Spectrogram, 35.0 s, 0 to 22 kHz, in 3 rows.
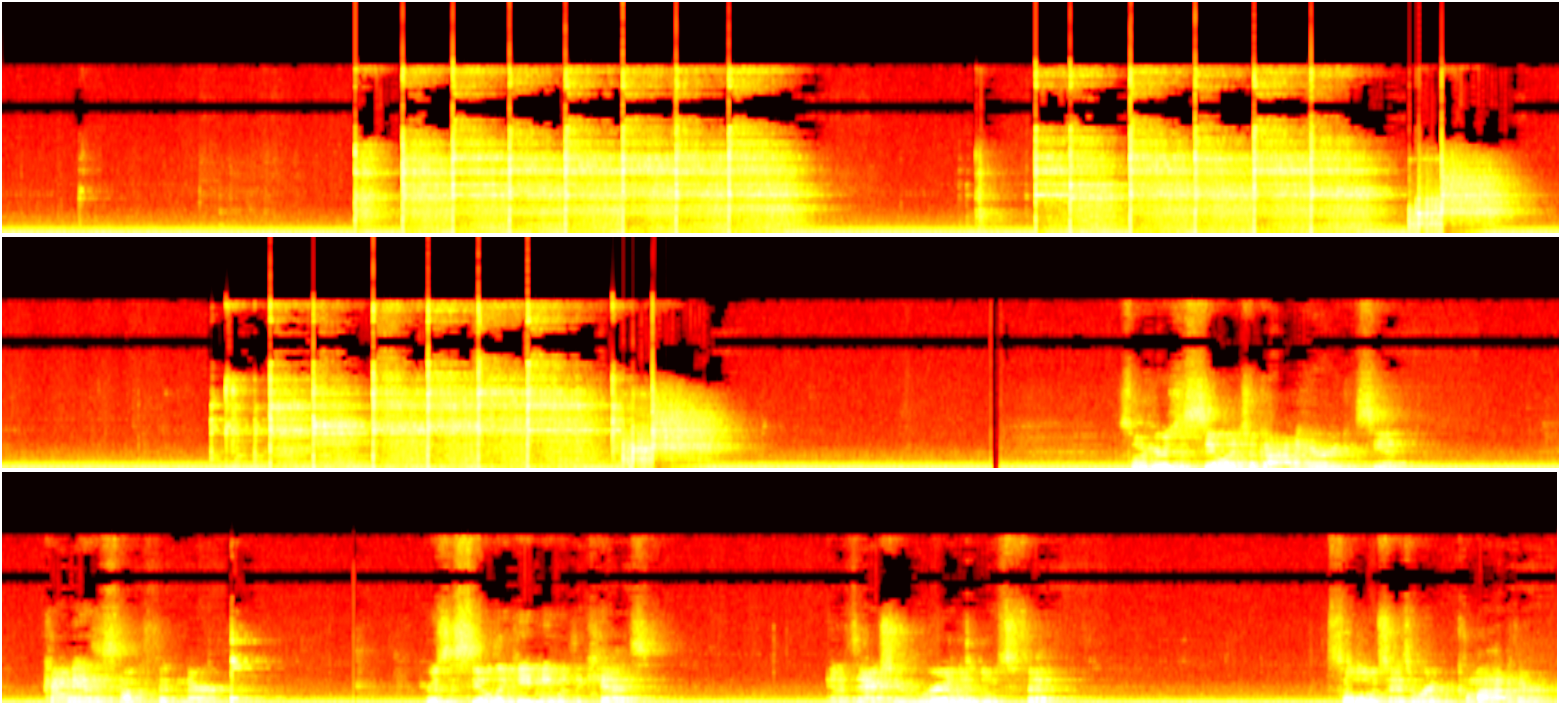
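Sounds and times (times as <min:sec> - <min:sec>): steady low hum: 0:00.0 - 0:35.0
hammer striking metal: 0:02.6 - 0:06.2, 0:07.3 - 0:11.5, 0:13.2 - 0:17.2, 0:25.0 - 0:25.5.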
